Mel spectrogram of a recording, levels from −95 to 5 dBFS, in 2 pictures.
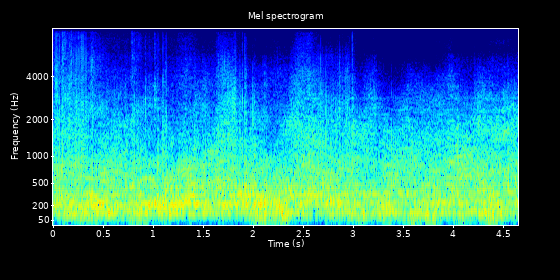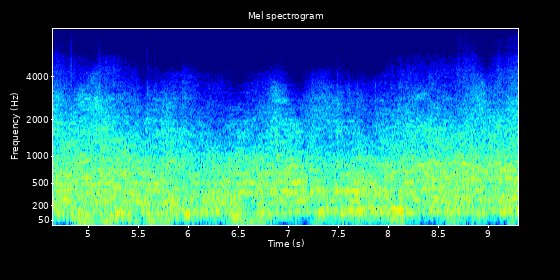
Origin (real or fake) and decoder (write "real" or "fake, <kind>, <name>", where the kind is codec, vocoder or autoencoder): fake, codec, DAC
